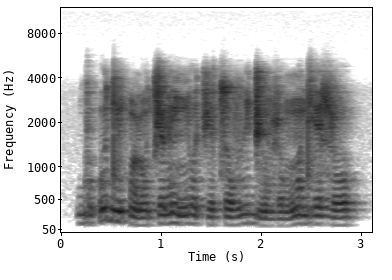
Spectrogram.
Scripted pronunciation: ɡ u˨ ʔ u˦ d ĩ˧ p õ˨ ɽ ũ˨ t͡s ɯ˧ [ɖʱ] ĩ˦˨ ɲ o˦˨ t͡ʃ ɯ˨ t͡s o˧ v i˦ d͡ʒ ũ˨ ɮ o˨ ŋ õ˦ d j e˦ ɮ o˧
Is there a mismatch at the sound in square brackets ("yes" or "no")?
yes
